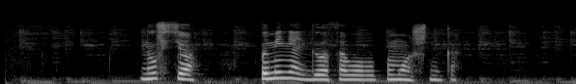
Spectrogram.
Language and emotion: Russian, neutral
